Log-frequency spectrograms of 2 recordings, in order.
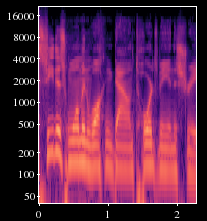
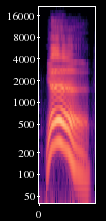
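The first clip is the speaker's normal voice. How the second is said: louder, higher, drawn-out yeah; eager agreement; 5 semitones higher, 8 dB louder than usual. Retold or imitated. Friends offered a smoke by the bartender, eager agreement. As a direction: jump at the offer, loud and high.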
